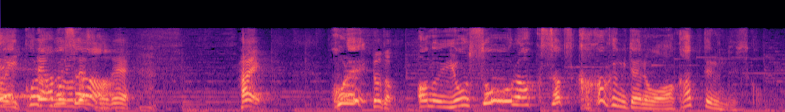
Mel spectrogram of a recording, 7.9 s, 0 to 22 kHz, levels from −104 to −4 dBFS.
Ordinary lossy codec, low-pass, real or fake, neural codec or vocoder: none; none; real; none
